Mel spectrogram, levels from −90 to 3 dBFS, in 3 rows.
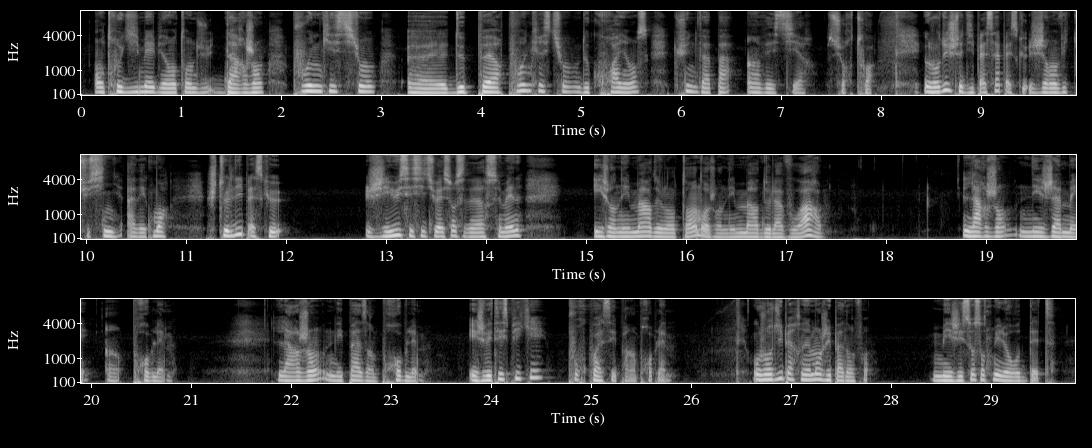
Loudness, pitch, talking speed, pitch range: -22 LUFS, 170 Hz, 190 wpm, 150-185 Hz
